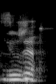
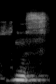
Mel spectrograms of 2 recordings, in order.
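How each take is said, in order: First: The s sounds like a buzzing z. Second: The s sounds like a hissing s. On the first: Something was made use of. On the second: Something was done regularly in the past.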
